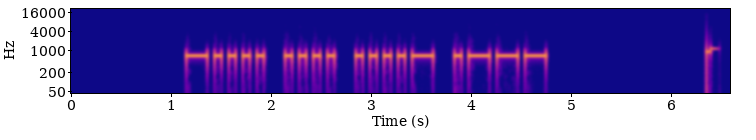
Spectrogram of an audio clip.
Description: Morse code, heard as a keyed tone, about 17 wpm, 700 Hz. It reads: 6H4J
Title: Four Challenging Letter-Number Combinations 17wpm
